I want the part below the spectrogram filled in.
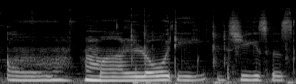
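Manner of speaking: slow, drawn-out exclamation; overwhelmed. Real, not acted. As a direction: stretch each word in awe. Overwhelmed by finding more gold.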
